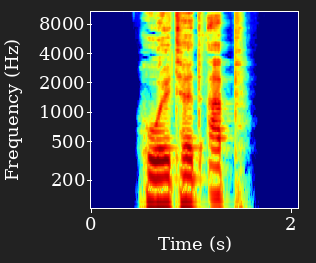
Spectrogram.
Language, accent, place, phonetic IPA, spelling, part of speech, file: German, Germany, Berlin, [ˌhoːltət ˈap], holtet ab, verb, De-holtet ab.ogg
- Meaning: inflection of abholen: 1. second-person plural preterite 2. second-person plural subjunctive II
